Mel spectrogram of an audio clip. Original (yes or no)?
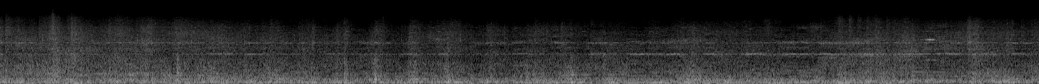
no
